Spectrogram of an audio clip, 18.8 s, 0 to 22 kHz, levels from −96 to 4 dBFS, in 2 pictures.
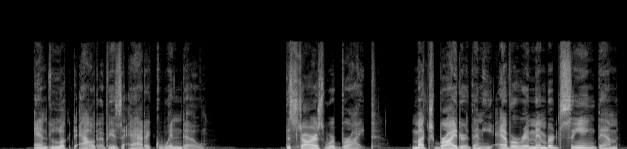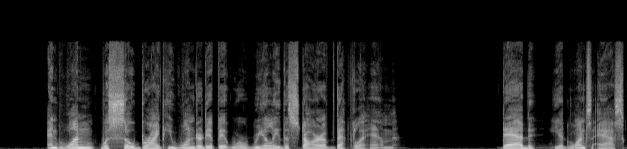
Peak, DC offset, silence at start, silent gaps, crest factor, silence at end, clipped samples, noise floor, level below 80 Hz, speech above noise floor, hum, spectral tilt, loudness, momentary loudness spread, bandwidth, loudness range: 0 dBFS; under 0.1%; 0.5 s; none; 24 dB; 0.05 s; under 0.1%; -77 dBFS; -62 dBFS; 55 dB; none; -4.5 dB/octave; -23 LUFS; 13 LU; 16 kHz; 7 LU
